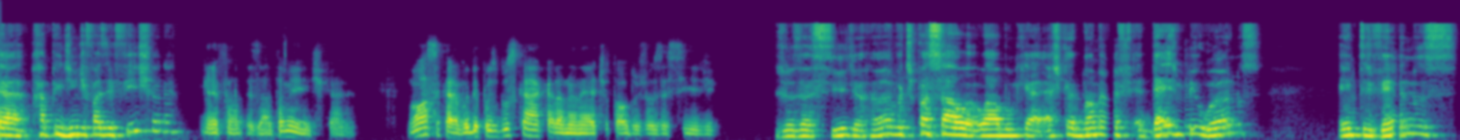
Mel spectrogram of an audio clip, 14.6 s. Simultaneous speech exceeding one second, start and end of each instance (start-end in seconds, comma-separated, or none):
none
